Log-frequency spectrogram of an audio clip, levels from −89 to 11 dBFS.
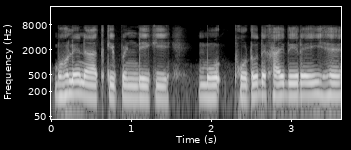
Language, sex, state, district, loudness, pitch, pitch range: Hindi, male, Uttar Pradesh, Lalitpur, -11 LUFS, 150 Hz, 140-155 Hz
